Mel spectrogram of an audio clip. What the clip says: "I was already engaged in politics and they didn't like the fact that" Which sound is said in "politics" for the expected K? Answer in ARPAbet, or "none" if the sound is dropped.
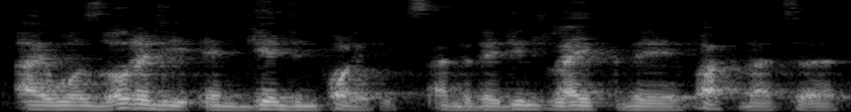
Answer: K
